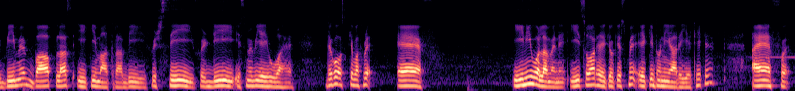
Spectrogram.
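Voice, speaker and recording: Middle-aged guy teaching english grammar to kids, mixes hindi and english, talks real slow. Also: mid-range voice, darkish tone. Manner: slow, explains in Hindi mixed with English, calls students "beta". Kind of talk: classroom grammar lesson.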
